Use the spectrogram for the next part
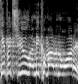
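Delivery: high, fast, excited plea; bursting to jump out of the boat; eager Peter. Retold or imitated.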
